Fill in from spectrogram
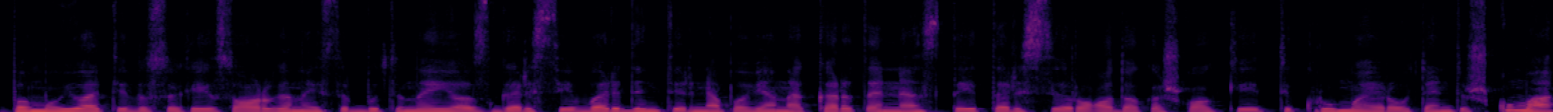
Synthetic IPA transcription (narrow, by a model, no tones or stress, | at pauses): pɐmoːjuɔt̪ʲɪʋʲɪsoːkʲɛɪsoːɾɡɐnɐɪsɪɾbuːt̪ʲɪnɐɪjuɔsɡɐɾʲsʲɛʋɐɾʲd̪ʲɪnʲt̪ʲɪɪɾnʲɛpoːʋʲiɛnɑːkɐɾt̪ɑːnʲɛst̪ɐɪt̪ɐɾʲsʲɪɾoːd̪oːkɐʃkoːkʲɪt̪ʲɪkɾumɑɪɾɐʊt̪ʲɛnʲt̪ʲɪʃkʊmɑː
